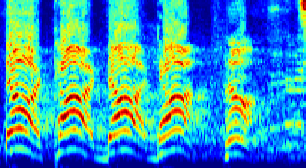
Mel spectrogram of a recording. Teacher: सब में जीभ क्या कर रही है? तालवे से ऊपर टकरा रही है बार बार।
